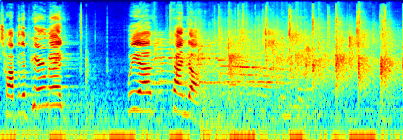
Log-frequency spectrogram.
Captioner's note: cheering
